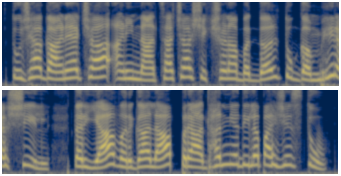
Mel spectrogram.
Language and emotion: Marathi, angry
